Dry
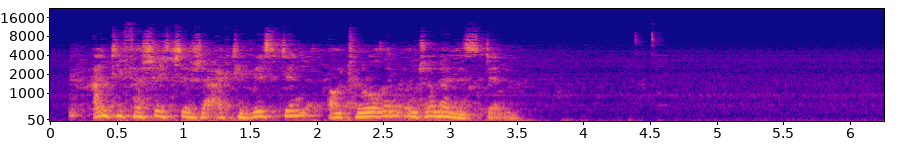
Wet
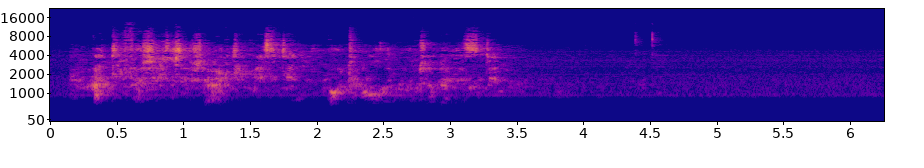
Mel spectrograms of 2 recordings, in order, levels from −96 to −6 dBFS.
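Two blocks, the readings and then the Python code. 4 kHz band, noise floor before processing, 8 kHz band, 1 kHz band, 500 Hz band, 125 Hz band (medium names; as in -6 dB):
-7.0 dB, -65 dBFS, -7.0 dB, -10.0 dB, under -40 dB, under -40 dB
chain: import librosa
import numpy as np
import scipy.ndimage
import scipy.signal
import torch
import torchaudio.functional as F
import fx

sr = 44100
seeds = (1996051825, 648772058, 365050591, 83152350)

y = scipy.signal.sosfilt(scipy.signal.butter(12, 960.0, 'highpass', fs=sr, output='sos'), x)
y = y * librosa.db_to_amplitude(-7.0)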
